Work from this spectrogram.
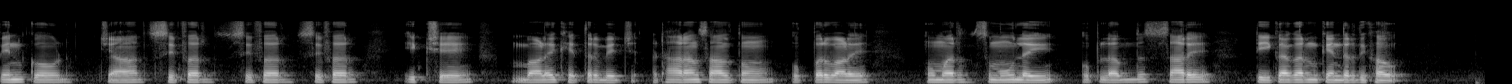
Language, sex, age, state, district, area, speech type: Punjabi, male, 30-45, Punjab, Mohali, rural, read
